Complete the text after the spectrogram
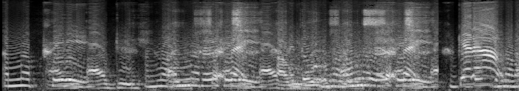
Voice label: Insulting voice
